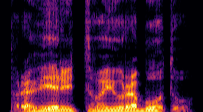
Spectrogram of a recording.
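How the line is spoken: Deep bass, demon. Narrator (Russian): пробасил демон

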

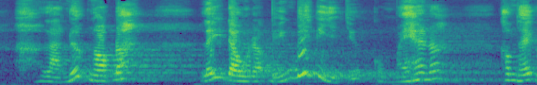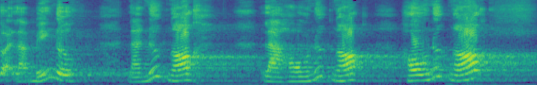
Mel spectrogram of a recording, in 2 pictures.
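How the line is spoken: Panting, loud. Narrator (Vietnamese): thở hổn hển, lớn tiếng nói

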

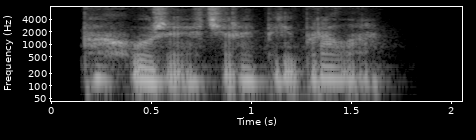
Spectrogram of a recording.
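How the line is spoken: Whisper. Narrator (Russian): прошептала Крис

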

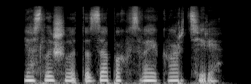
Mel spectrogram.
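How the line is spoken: Entranced whisper. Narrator (Russian): завороженно прошептала

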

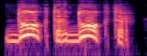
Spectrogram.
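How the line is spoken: Joyful distant calling. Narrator (Russian): радостно позвала оттуда списочная сердечница Дубинина

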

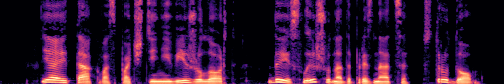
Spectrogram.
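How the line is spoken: Dry, curt. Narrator (Russian): сухо ответил дворецкий

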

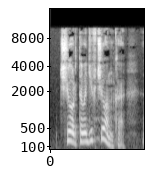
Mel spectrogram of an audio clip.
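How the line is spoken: Annoyed muttering. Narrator (Russian): с досадой пробурчал флебустьер

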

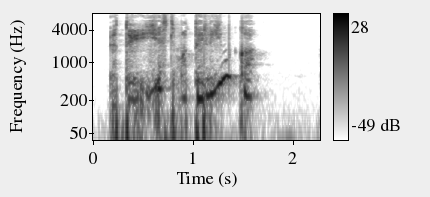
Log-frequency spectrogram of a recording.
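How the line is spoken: Whispered question. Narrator (Russian): шепотом спросила она у ласточки

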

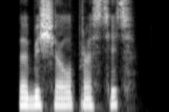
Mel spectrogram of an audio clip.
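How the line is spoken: Sad speech. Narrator (Russian): грустно сказал

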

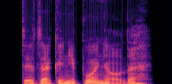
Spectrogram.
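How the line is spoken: Unexpectedly soft question. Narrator (Russian): неожиданно мягко спросил Себастьян

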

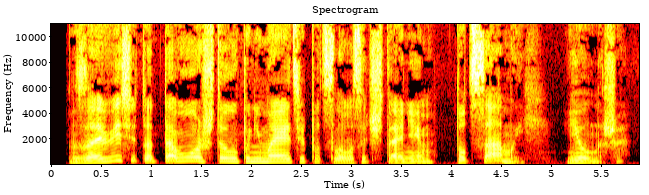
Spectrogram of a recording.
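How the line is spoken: Librarian's snorting remark. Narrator (Russian): хмыкнул библиотекарь

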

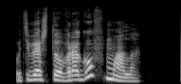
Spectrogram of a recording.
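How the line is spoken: Snapped. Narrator (Russian): огрызнулась Светка

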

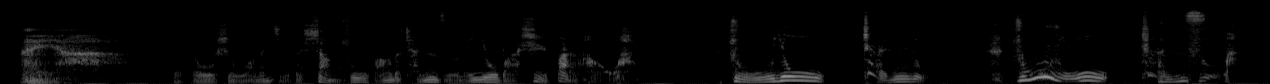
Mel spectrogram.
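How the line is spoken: Long sigh. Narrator (Chinese): 张廷玉 长叹道

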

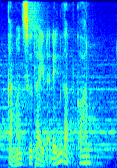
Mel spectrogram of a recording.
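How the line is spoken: Quiet voice. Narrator (Vietnamese): Tôi nhỏ giọng

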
